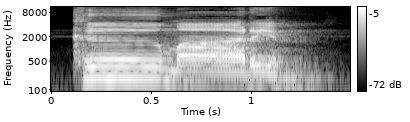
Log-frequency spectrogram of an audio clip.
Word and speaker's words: kemarin: It is kemarin. Okay, again, repeat after me so that you can pronounce the word correctly.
